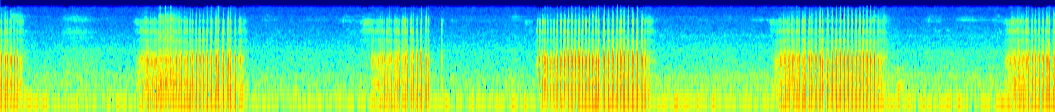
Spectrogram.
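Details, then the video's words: A Boston Terrier puppy snores loudly in rasping bursts about every two seconds, with quiet pauses between, after spending the day at the river. "Boston Terrier Puppy Snoring"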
